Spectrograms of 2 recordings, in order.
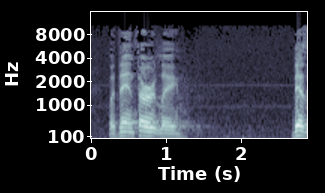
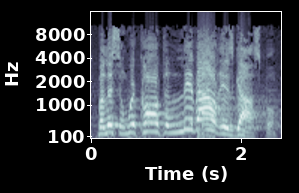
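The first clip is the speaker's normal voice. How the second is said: raised, driving preacher's delivery; building sermon fervour; 8 semitones higher, 5 dB louder than usual. Acted. Preacher urging the church to display God, rising fervent preaching. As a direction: build momentum clause by clause without letting up.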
